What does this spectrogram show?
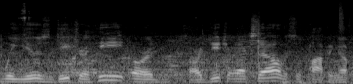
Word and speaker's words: DITRA: - DITRA, yeah. - Every time I say it DETRA and people correct me, 'cause it's DITRA.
